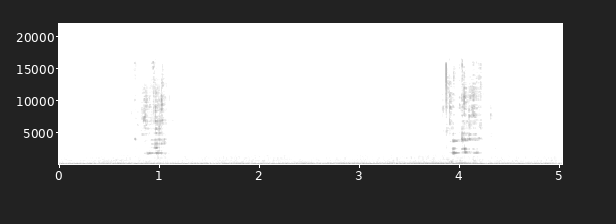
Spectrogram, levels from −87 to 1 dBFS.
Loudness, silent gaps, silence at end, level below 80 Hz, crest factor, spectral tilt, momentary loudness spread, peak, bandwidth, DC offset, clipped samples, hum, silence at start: -60 LUFS; none; 0 s; -70 dBFS; 30 dB; -2.5 dB/octave; 13 LU; -34 dBFS; 16 kHz; under 0.1%; under 0.1%; none; 0 s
